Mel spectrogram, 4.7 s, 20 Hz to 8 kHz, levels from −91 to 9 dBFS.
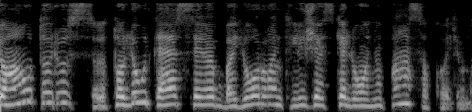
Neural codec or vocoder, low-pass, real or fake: none; 7.2 kHz; real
